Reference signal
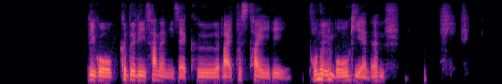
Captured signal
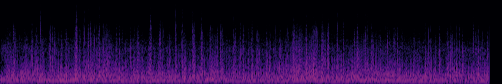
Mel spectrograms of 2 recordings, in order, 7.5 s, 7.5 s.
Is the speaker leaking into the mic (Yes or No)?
No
